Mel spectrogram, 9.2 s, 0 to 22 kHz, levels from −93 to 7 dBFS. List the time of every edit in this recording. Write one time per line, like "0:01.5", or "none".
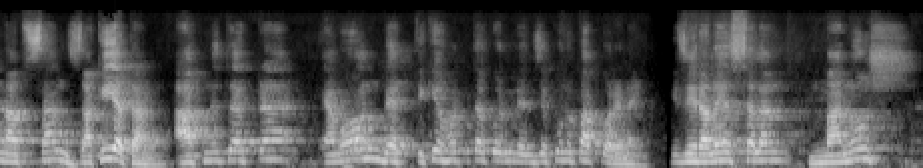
0:01.6
0:06.5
